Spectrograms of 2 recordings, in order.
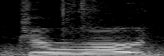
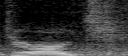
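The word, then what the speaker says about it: Gerrard: Gerard Street and I'm having a hard time like pronouncing that. I always keep on saying Gerard. So supposed to be Gerard.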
